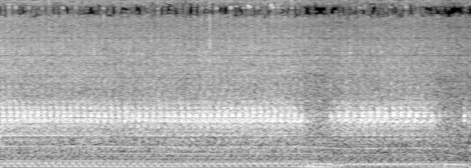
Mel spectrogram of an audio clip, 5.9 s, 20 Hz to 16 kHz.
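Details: 1947 International Harvester TD-9 gas-start diesel crawler, first start in years after magneto rebuild and correcting timing that was possibly 180° out: steady, even low chugging idle, no knocks or misses; normal idle.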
